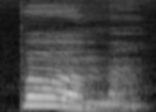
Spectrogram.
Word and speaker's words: pomme: Alors, pomme, le son O aura peut-être encore posé des difficultés à certains d'entre vous. Le O, on l'appelle le O ouvert et il s'écrit avec la lettre O, comme si on écrivait pomme.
